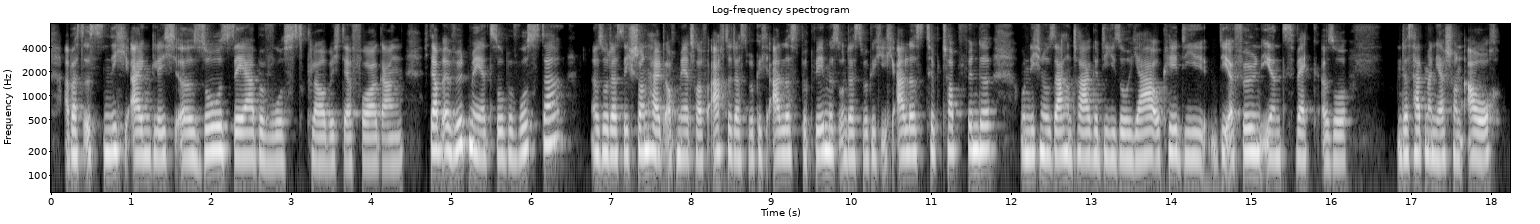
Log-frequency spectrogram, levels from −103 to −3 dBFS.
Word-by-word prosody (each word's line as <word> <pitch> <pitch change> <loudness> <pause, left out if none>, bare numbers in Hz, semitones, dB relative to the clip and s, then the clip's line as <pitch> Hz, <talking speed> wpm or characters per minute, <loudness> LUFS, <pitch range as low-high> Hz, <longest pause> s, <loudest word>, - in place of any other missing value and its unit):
Aber 185 - +1
es 180 - -6
ist 195 - -3
nicht 195 +1 +1
eigentlich, 175 0 -1
äh, 170 +1 +2
so 190 +5 +5
sehr 175 -4 +2
bewusst, 155 -2 -5
glaube 150 -2 -2
ich, 150 0 -7
der 150 0 -3
Vorgang. 150 +1 -3 0.2
Ich - - -30
glaube, 205 -1 +4
er 200 -1 +3
wird 240 +3 +5
mir 225 -5 +8
jetzt 170 0 -4
so 175 0 0
bewusster, 215 - 0 0.3
also, 185 0 +1
dass 180 0 +2
ich 180 0 -2
schon 200 +1 +5
halt 180 -2 +2
auch - - -4
mehr 175 -1 0
drauf 165 -2 -3
achte, 195 +1 -1
dass 175 -1 -3
wirklich 170 +1 -7
alles 185 +2 0
bequem 185 +3 +3
ist 190 0 0
und - - -4
dass 170 0 -2
wirklich 170 0 -5
ich - - -11
alles 185 +2 +1
tiptop 200 +1 -4
finde 210 +1 +4 0.3
und 180 - 0
nicht 180 +2 0
nur 185 -2 +4
Sachen 180 0 +2
trage, 175 -1 0
die 170 0 -3
so 170 0 0
ja, 170 +2 +1
okay, 185 +3 0
die 170 0 -3
die 190 -6 -3
erfüllen 190 0 +3
ihren 170 -1 -2
Zweck. 170 -2 -5
Also, 160 +1 -3 0.6
das 180 0 -1
hat 185 0 +1
man 175 -1 0
ja 165 0 0
schon 165 0 -6
auch 170 - +1
180 Hz, 205 wpm, -21 LUFS, 170-190 Hz, 0.6 s, mir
